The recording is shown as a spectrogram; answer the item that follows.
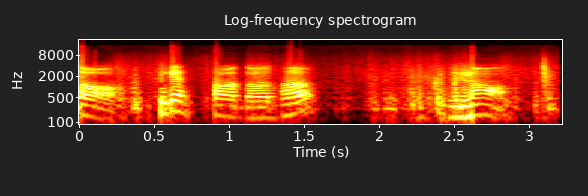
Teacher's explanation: তোমার জিহ্বা দাঁতের সাথে কানেক্টেড হয়ে তুমি এই উচ্চারণ গুলো করছো। ত, ঠিক আছে, থ দ ধ ন, এইগুলো সব দন্ত ধ্বনি, দন্ত মানে দাঁত।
